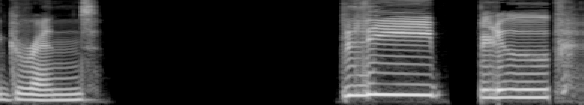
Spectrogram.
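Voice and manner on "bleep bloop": lightly voiced robot beeps; playful robot noises. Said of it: "said the twins".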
